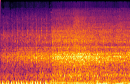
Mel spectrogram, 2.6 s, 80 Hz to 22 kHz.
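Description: A BMW F900R motorcycle with a 900 cc engine revs loudly and close, a dense rough mechanical drone that settles into a steadier idle-like throb partway through, with no talk.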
